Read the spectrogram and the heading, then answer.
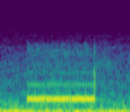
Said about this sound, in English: Okay, I'm calling him. This is a surprise call, huh?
